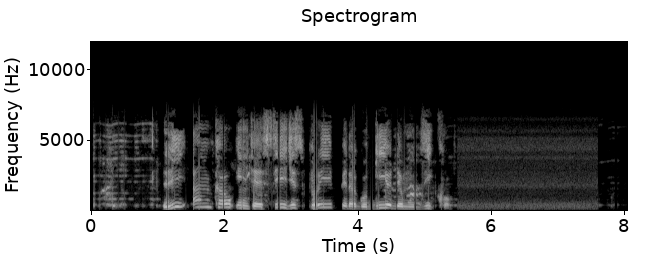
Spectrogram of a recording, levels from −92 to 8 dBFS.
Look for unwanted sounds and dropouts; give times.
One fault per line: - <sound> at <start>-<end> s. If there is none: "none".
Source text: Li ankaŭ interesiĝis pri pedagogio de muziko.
none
